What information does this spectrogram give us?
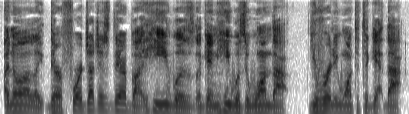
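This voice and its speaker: A young Barbadian man chats as a guest on a morning show, mid-pitched and lively. He acts out his own reactions as he tells his story, in a dry, close studio sound. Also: fairly quick, no echo. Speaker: interview guest, singer. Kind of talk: casual interview talk.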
